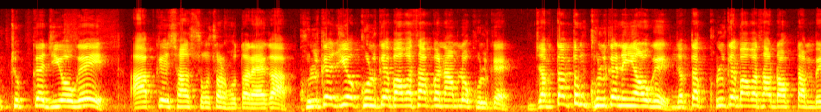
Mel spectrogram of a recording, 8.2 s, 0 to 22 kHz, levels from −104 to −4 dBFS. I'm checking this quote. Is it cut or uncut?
cut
